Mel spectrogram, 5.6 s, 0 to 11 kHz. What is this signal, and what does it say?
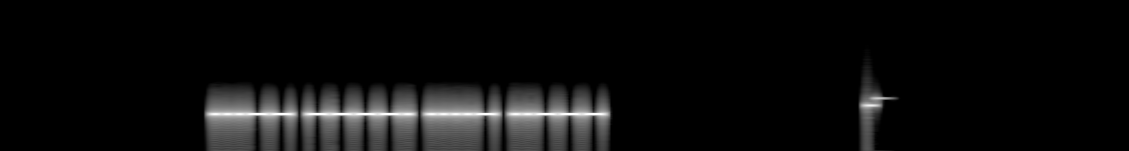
Morse code, heard as a keyed tone, about 40 wpm, 700 Hz. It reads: 3942
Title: Numbers - 4-Digit 40wpm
